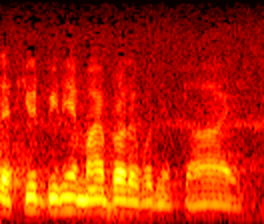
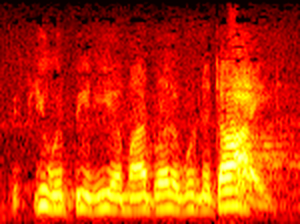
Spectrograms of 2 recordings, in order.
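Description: First: It sounds gentle and trusting. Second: It sounds accusing and reproachful.

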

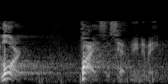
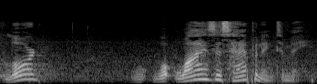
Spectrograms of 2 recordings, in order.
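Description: First: The question sounds belligerent and accusing. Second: The question sounds honest and sincere. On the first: The question is an angry accusation. The speaker calls it wrong. "No belligerency. Not" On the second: The question is a sincere request for understanding. The speaker calls it right. "It was honest"

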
